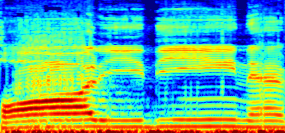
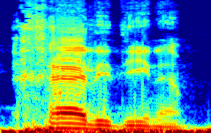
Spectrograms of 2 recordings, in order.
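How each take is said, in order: First: The long a vowel is full and heavy. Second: The long a vowel is thin and light. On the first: The speaker calls it right. "so it should be heavy. ... Yes, like this" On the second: The speaker calls it wrong. "Some people say خالدين, and this is completely wrong"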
